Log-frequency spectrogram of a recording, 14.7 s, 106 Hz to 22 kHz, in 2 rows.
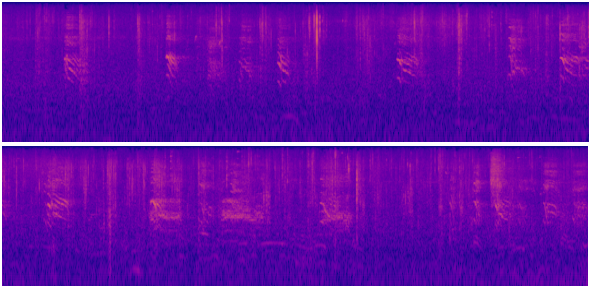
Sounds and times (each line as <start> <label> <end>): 0.8 crows 1.2
2.0 crows 3.8
4.9 crows 5.3
6.3 other birds chatting in the trees 11.9
6.3 crows 12.0
13.0 crows 14.6
13.0 other birds chatting in the trees 14.6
